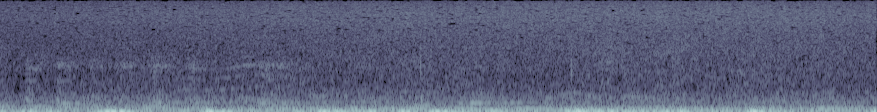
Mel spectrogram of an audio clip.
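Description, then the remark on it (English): Water pours steadily into an almost-full glass, filling it up, a continuous rushing splash that holds at an even loudness for several seconds with no voices over it. “I mean, if I take this glass, which is almost filled up, and I fill it up, I reach a point in which I can't get any more in it.”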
